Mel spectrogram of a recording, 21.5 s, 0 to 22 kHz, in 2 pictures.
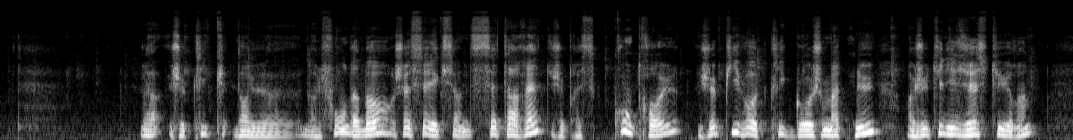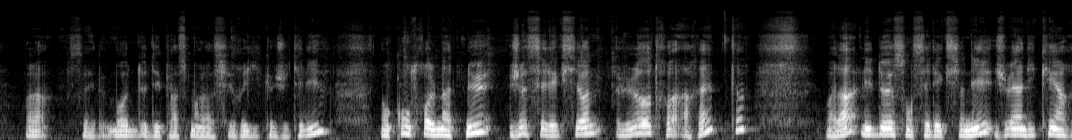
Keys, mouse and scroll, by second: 1.1 click, 4.8 click, 6.8-8.8 ctrl+drag, 12.4 ctrl+right click, 14.7 ctrl+click, 17.1 ctrl+click, 20.7 click.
